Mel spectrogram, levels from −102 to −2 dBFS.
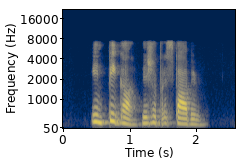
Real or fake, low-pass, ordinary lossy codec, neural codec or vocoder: fake; 7.2 kHz; none; codec, 24 kHz, 0.9 kbps, WavTokenizer, small release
